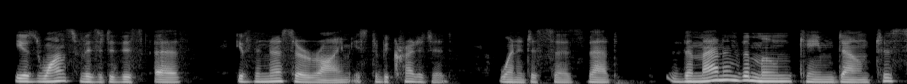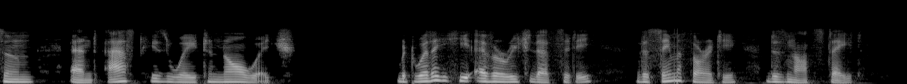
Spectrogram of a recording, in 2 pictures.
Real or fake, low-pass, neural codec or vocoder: real; 5.4 kHz; none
